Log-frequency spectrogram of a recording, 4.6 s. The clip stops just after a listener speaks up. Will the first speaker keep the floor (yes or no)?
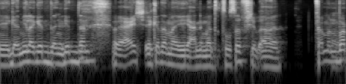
yes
